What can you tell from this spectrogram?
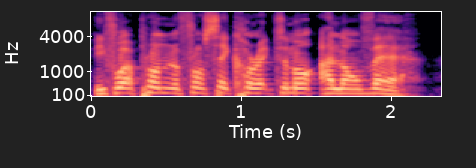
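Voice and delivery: French spoken with a thick put-on English accent. Comedian on stage hamming up an English accent. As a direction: play the Brit mangling French vowels. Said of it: "cet accent de merde".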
